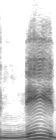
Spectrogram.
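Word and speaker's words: niin: Neen is myself.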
